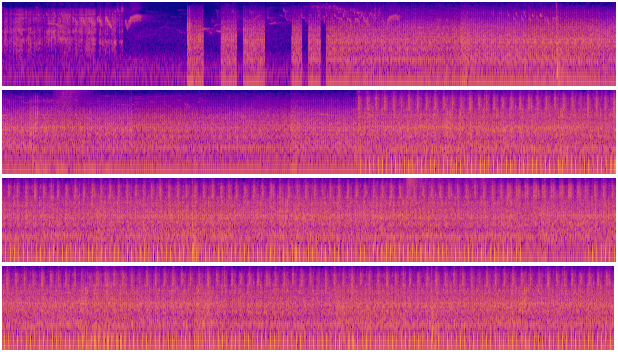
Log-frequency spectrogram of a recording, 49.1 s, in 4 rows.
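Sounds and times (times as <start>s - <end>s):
chaff cutter chopping grass: 13.0s - 14.2s, 19.4s - 49.0s
small electric motor running: 13.2s - 14.1s, 19.4s - 35.2s.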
